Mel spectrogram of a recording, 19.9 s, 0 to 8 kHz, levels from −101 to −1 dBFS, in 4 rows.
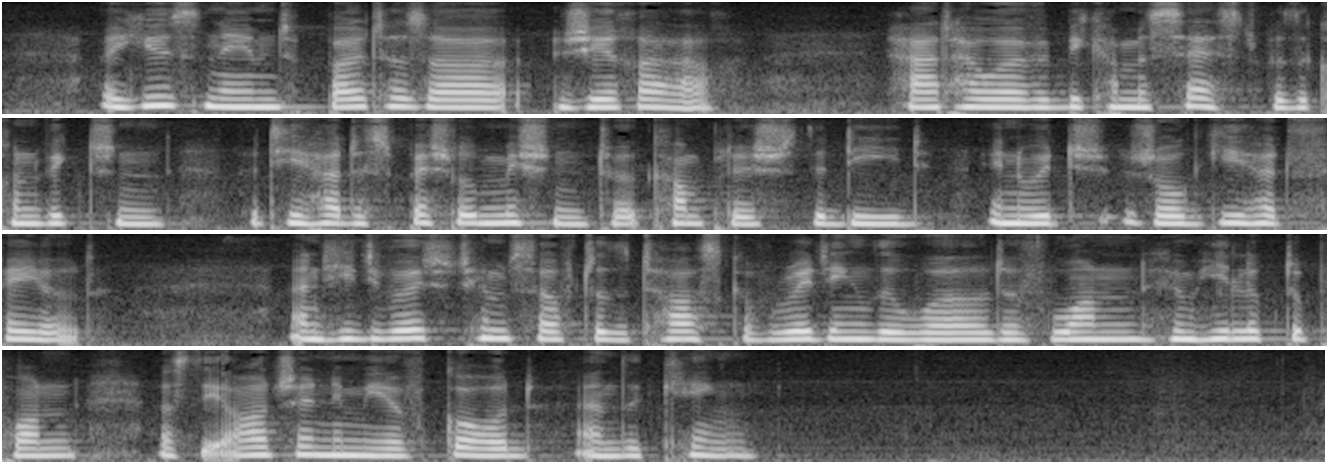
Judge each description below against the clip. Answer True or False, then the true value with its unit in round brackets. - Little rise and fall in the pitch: True (1.6 semitones)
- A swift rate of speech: False (160 wpm)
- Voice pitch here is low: False (200 Hz)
